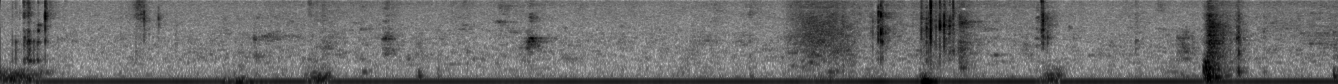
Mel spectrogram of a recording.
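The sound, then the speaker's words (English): Crunchy chocolate candy being chewed, with a few scattered crisp crunches, two sharper ones near the end, over a quiet, steady low hum. No one speaks. “Okay, so it looks like a Milky Way. It looks like a piece of poop. Yes. Okay. Ooh, crunchy.”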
